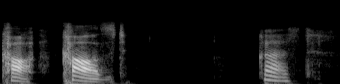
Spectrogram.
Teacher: instead of caused with an ow sound this is an a sound C caused caused there you go good good so uh a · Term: ah sound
